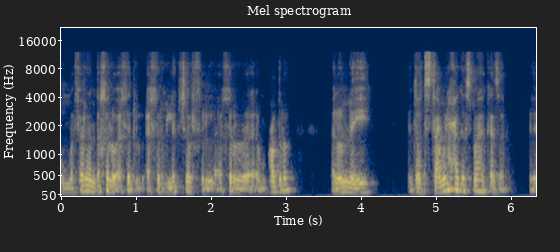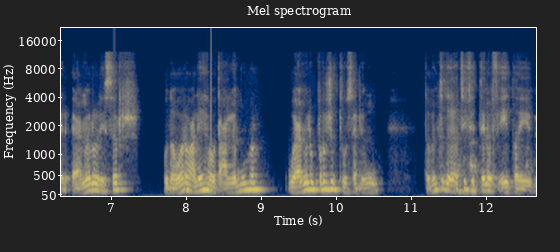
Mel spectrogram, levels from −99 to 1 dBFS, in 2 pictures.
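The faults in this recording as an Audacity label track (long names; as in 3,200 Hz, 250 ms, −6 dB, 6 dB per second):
7.040000	7.040000	click −7 dBFS
8.330000	8.330000	click −9 dBFS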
